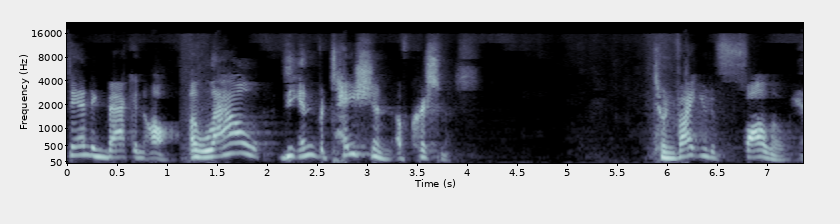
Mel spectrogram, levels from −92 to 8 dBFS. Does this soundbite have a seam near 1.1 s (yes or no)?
yes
